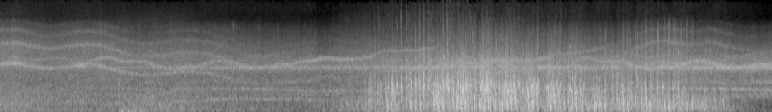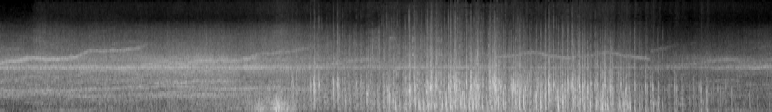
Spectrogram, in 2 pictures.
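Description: Storm wind howling, its whistle rising and falling continuously, with two long, louder rushes of noise from the gale.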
